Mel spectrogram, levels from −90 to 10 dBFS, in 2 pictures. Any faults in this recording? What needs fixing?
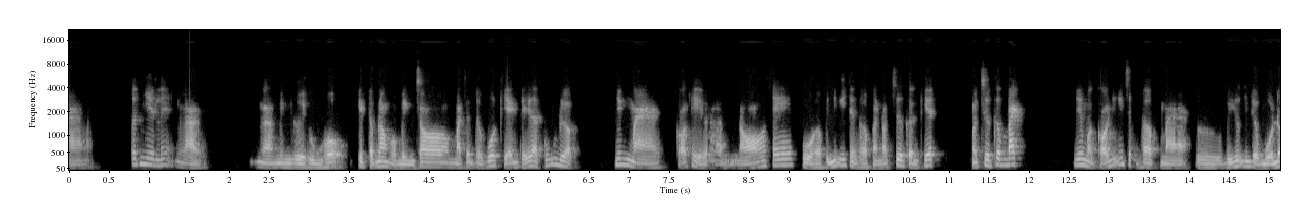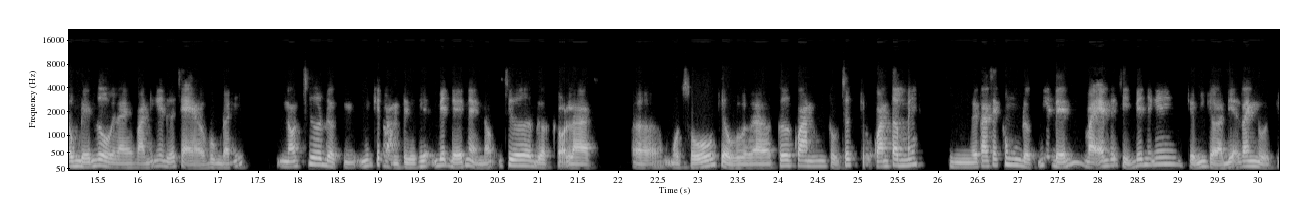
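At 1.5 s the microphone volume steps up: the whole speech signal, voice and background together, jumps by about 6 dB in a single step and stays at the new level. This is the call software judging the input too quiet and raising the device's input volume at once rather than gradually. On the waveform the envelope widens abruptly at 1.5 s, and on a spectrogram every band, including the noise floor between phrases, brightens at the same vertical line. To prevent it, disable automatic microphone gain control in the call software and set the input level manually before recording.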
